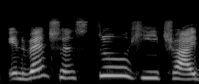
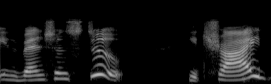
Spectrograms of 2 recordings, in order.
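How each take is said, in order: First: The words run on without a break. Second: A sentence break comes after 'too'. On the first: The sentence seems to continue into the next one. The speaker calls it wrong. "Do not say inventions too he tried. That is not correct" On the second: One sentence ends and a new one begins. The speaker calls it right. "The correct one"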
